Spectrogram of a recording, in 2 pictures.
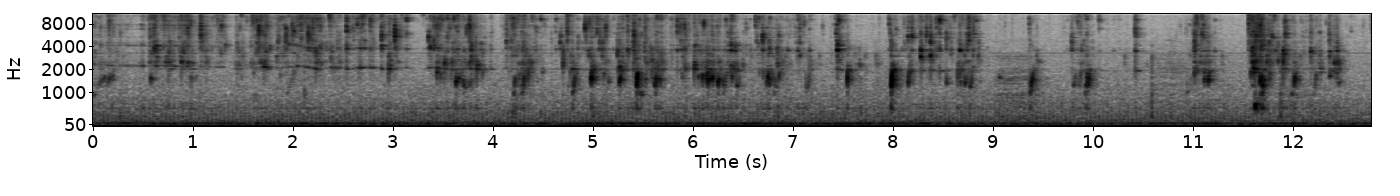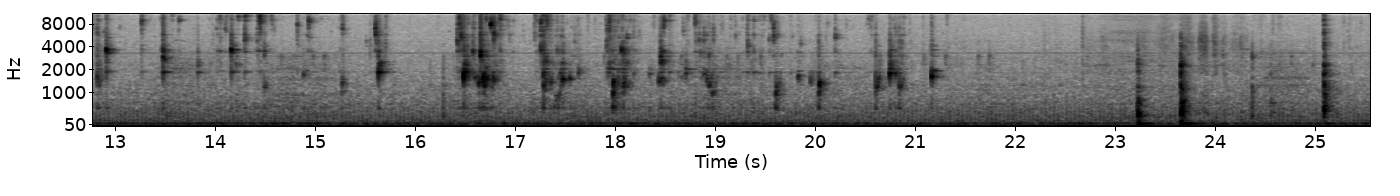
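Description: Water poured into a container while mixing casein milk glue, heard as a thin trickle with scattered drips, splashes and small clinks over a low background hum.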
